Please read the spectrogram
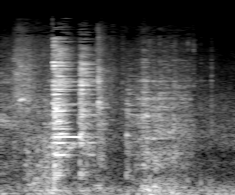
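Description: Light metallic clinks and handling noise of metal car parts being touched and moved, with a short clink about half a second in.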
